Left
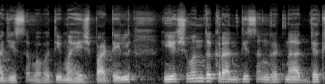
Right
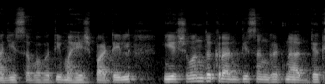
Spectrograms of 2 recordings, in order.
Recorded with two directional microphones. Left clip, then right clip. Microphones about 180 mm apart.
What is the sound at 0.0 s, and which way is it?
Speech, 40° left (ahead or behind).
